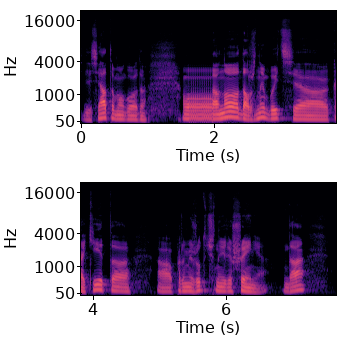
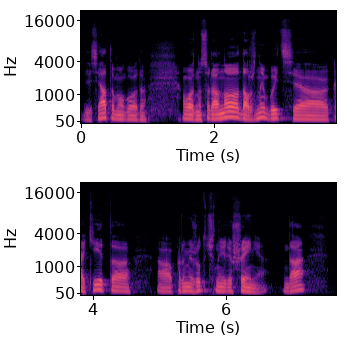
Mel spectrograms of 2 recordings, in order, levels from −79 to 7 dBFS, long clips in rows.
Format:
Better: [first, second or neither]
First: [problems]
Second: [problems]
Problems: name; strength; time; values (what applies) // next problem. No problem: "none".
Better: second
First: audio freezing; at 1.5 s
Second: none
